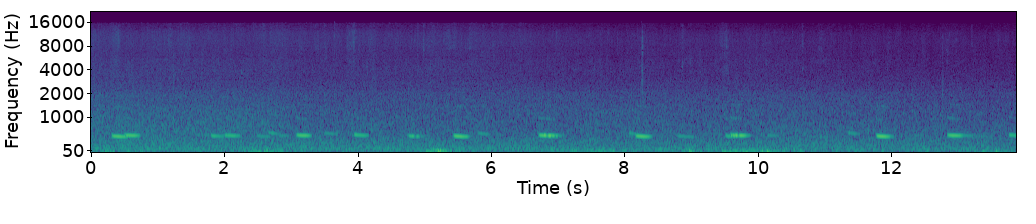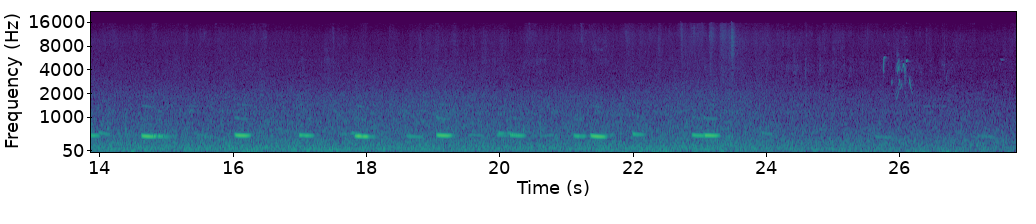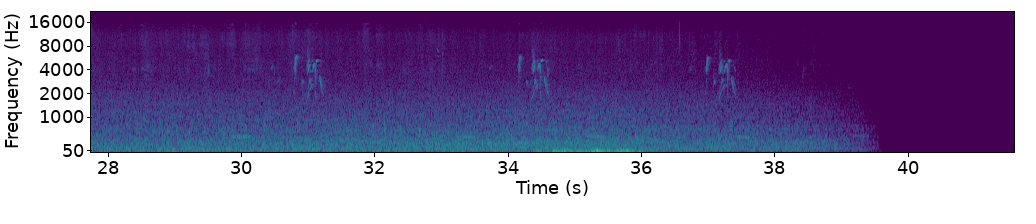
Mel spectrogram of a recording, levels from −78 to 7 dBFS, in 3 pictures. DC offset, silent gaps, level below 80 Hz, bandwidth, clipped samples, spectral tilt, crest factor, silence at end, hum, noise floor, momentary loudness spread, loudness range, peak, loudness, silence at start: under 0.1%; none; -40 dBFS; 16 kHz; under 0.1%; -5.5 dB/octave; 18 dB; 2.25 s; none; -57 dBFS; 15 LU; 12 LU; -12 dBFS; -32 LUFS; 0 s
